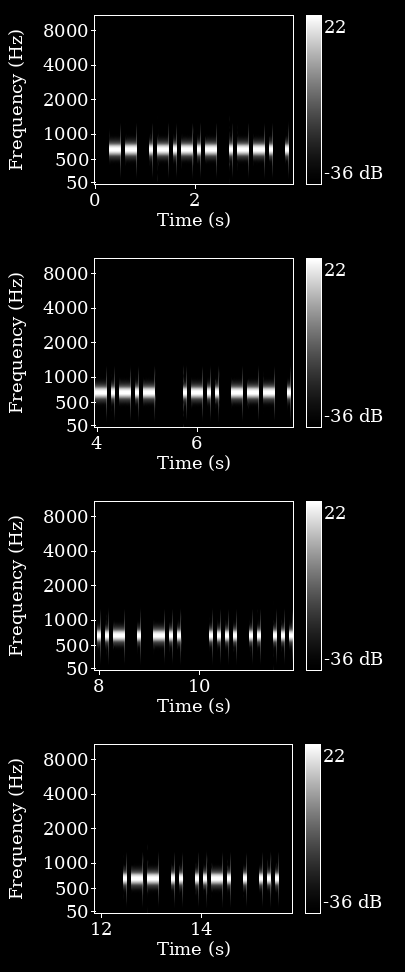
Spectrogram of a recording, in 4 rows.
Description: Morse code, heard as a keyed tone, about 14 wpm, 700 Hz. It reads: M.P. LOVED HIS WIFES
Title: Pangram Challenge v2 - 15wpm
